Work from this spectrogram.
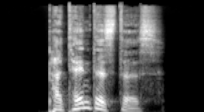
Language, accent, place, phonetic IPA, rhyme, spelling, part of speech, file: German, Germany, Berlin, [paˈtɛntəstəs], -ɛntəstəs, patentestes, adjective, De-patentestes.ogg
- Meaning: strong/mixed nominative/accusative neuter singular superlative degree of patent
